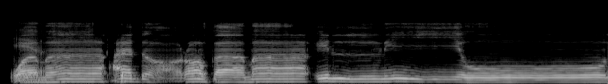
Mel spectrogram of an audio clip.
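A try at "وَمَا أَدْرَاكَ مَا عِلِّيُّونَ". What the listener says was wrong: Oke, benar. Tapi rnya tadi enggak panjang. Rnya mestinya panjang.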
